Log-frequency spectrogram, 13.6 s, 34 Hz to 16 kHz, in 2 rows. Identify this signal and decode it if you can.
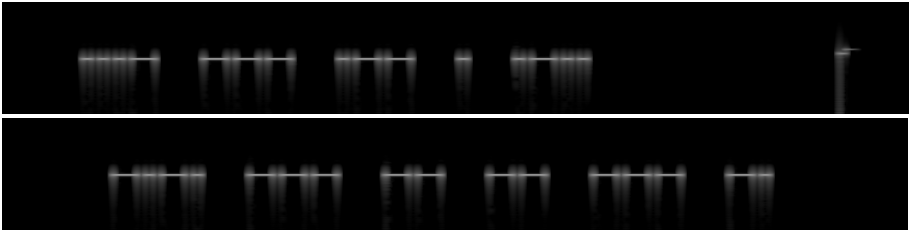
Morse code, heard as a keyed tone, about 20 wpm, spaced as for 15 wpm, 700 Hz. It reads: VOWEL COMMON
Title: 2x Character Spacing - Top 500 Words - 20wpm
